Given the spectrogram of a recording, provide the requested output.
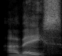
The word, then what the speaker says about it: habéis: And then that vosotros form is habéis, with that accent on the E, habéis.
